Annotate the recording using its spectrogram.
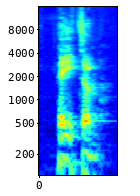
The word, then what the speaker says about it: Peyton: Ja, och en annan elev som heter Ivana Patien. Patien? Peyton? Peyton! Tack! Men ni vet hur det är med mina uttal, jag vet, förlåt.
